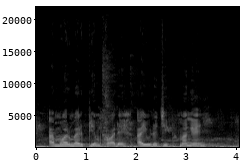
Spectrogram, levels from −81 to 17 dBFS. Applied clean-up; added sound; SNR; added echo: none; Cough; 16 dB; none.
